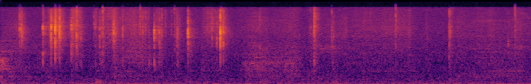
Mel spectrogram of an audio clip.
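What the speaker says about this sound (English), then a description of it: "this edge is going to fold over to meet the middle and crease it" Paper being folded and creased for an origami crane, quiet crinkles and a few sharp crisp taps and rustles close by, faint against a low steady background.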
